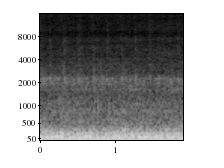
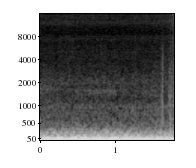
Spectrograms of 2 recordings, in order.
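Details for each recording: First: 1969 Dodge Charger 500 Daytona with original matching-numbers drivetrain idling: big V8's deep, lumpy rumble with a faint puffing edge from an exhaust leak. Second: 1969 Dodge Charger 500 Daytona with its original L-code 440, fully warm at idle on a cold day: a deep, steady, even rumble with no knocks, 55 psi oil pressure and charging; sounds healthy.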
